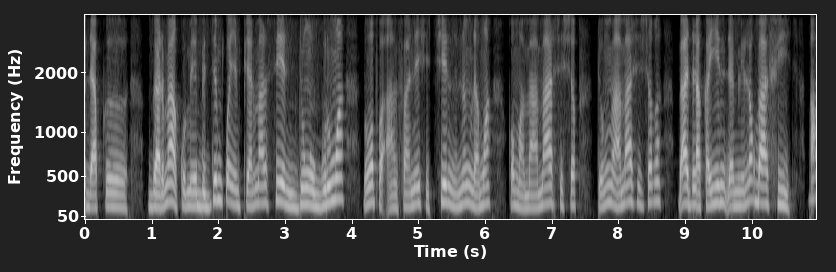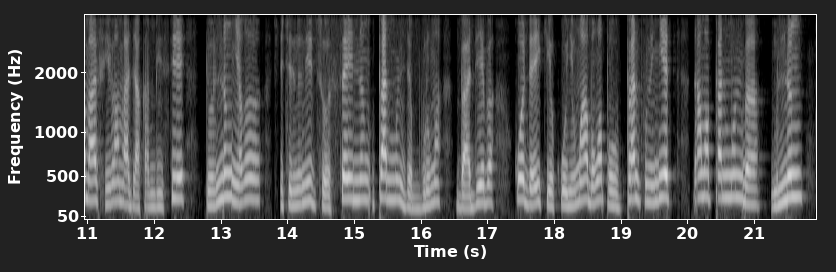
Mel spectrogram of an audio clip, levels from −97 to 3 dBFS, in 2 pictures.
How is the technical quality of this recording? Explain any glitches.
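The speech carries three packet-loss faults, with the band ending at 4 kHz, as a narrowband call codec like G.711 mu-law would leave it.

Short concealed packet loss at 9.12 to 9.18 s: about 40 ms of audio arrived too late to decode, so the receiver extended the preceding sound to cover the hole and then blended back into the real signal, leaving a brief smear or wobble.

Repeated packet loss (robotic sound) from 9.68 to 14.23 s and again from 18.89 to 21.57 s: dozens of gaps, at most 63 ms and 46 ms long, were each patched by extending the preceding sound. The patches fill roughly a fifth of each stretch, which makes the speech choppy, with fragments missing.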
